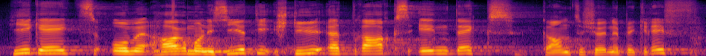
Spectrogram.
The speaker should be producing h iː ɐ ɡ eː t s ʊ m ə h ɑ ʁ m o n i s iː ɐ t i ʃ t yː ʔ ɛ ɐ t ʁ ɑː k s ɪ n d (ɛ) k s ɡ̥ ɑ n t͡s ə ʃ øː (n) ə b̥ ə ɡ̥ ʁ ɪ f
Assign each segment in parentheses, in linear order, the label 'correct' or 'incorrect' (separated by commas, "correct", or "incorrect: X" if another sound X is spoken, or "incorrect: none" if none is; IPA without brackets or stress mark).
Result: correct, correct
